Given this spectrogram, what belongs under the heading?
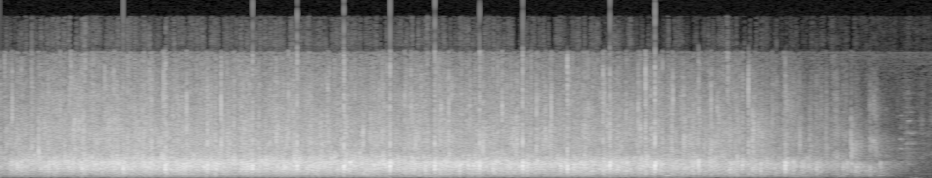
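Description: Audience applause welcoming a presenter to the stage at an awards event: loud, sustained clapping from a large crowd that continues for several seconds before tapering off abruptly at the end.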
